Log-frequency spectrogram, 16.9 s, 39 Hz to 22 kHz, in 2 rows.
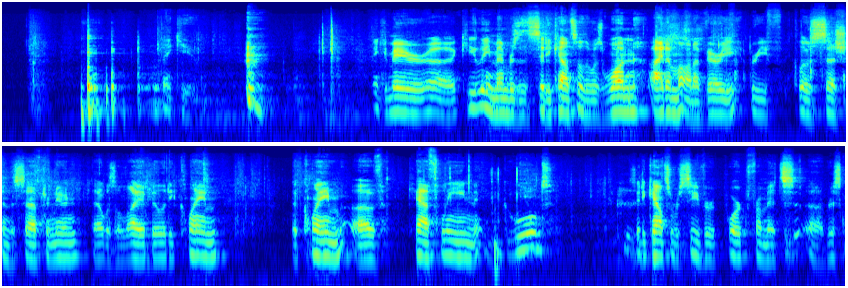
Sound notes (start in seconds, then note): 0.0 silence; 2.4 clear throat; 3.1 paper rustling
